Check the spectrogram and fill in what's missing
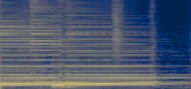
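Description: A minor chord strummed on the bottom three strings of a classical guitar, a single sustained strum ringing clearly and alone before fading out.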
